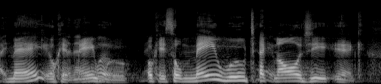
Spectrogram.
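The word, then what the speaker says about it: Meiwu: Like I'm not pronouncing It's Maywu. Maywu? Yeah, M E I is May, I think. May? Okay, Maywu.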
